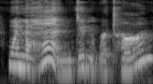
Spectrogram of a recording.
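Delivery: ordinary delivery, nothing marked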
